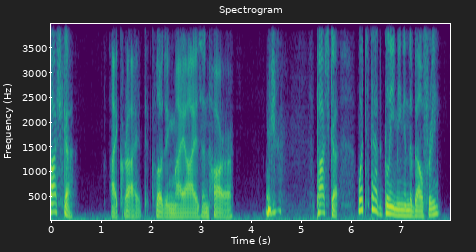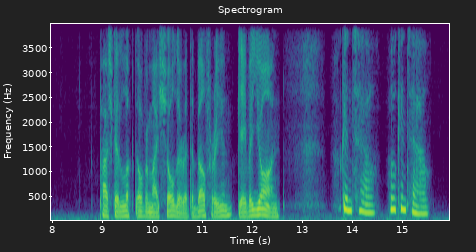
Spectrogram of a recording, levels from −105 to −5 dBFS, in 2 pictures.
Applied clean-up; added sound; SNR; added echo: neural diffusion model UNIVERSE++.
